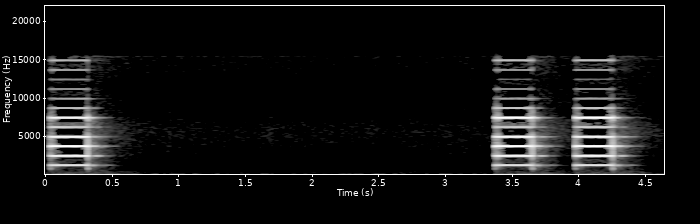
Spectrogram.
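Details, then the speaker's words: Laptop at power-on gives clear high-pitched POST beeps, a single beep then a quick pair after a pause, and will not boot; on-screen message says memory was detected on previous boot, pointing to a faulty RAM module; battery then removed to troubleshoot. "if I turn on my laptop and it is beeping like this so how to troubleshoot this issue you can see it is beeping and it is beeping two time memory was detected on previous boot"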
